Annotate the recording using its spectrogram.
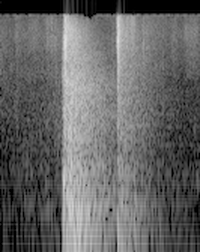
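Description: A judo partner thrown with sode tsurikomi goshi landing on the tatami mat: a sudden loud thud of the body hitting the mat about half a second in, followed by a second, smaller impact about half a second later.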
